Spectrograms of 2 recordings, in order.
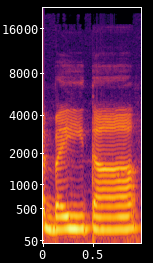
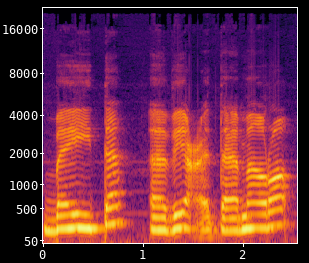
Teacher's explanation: حج البیت او اعتمر، را کو تا کو لمبا نہیں کرنا، تا پہ زبر ہے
